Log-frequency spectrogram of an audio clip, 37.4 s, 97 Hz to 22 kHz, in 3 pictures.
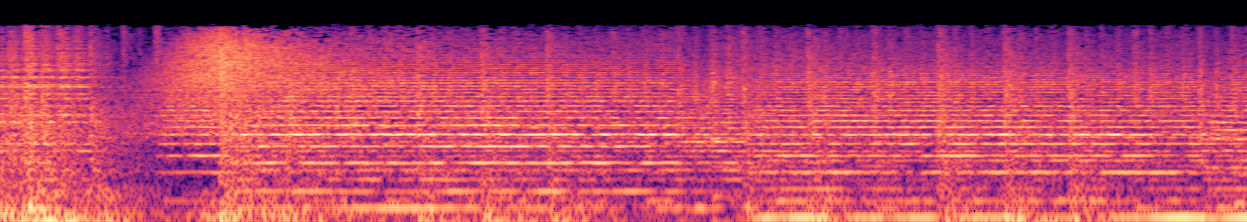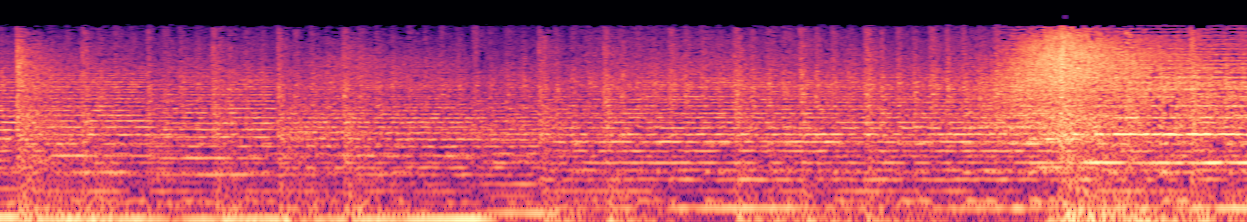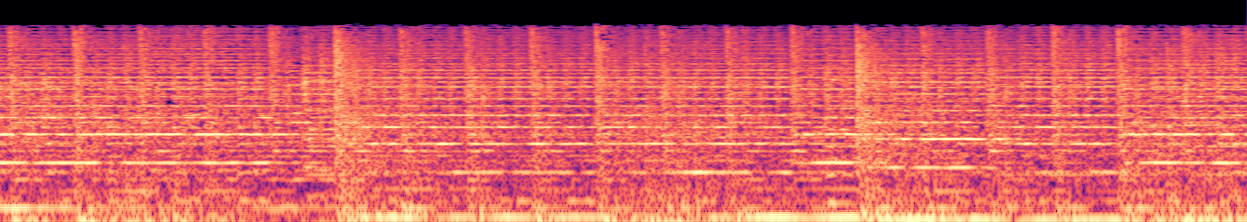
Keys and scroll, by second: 5.8 x, 6.3 alt+Delete, 6.8 x, 7.0 alt+Delete, 7.7 z, 8.2 space, 13.1-15.8 typing, 16.9 x, 17.4 x, 17.9 x, 19.0-20.2 typing, 21.3 x, 21.5 [, 22.1 [, 23.6 x, 24.2 [, 26.8 ], 30.8 ], 31.9-36.4 typing.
